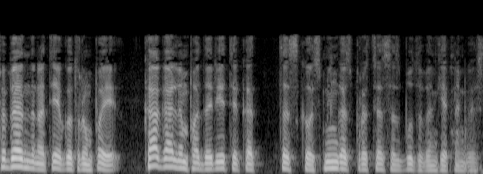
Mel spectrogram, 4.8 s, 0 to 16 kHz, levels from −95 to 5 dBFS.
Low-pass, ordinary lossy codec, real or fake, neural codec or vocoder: 7.2 kHz; MP3, 48 kbps; real; none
